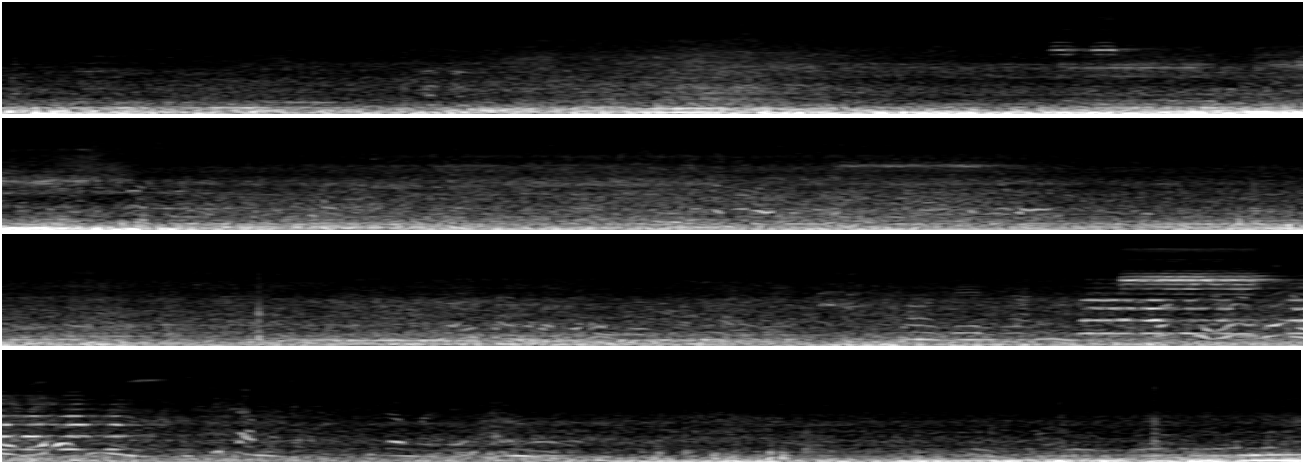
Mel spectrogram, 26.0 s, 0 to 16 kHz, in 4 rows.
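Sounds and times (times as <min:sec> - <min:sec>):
car road noise rumble: 0:00.0 - 0:26.0
surrounding traffic: 0:00.0 - 0:26.0.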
